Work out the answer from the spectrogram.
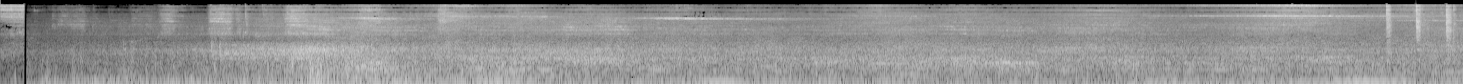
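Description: South Western Railway electric multiple-unit train running past alongside the platform: a steady rumble of traction motors and wheels on rail. Brief faint high wheel squeals come through at times, and a quick run of sharp clicks is heard near the end.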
